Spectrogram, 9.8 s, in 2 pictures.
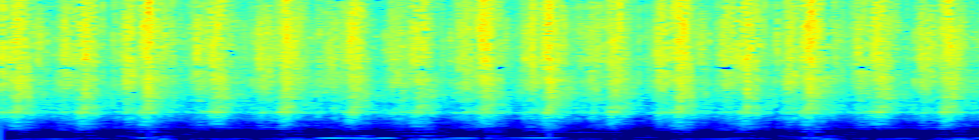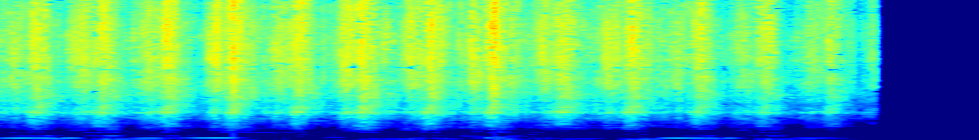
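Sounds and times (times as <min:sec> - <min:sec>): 
egg shaker shaking fast: 0:00.0 - 0:09.3.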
